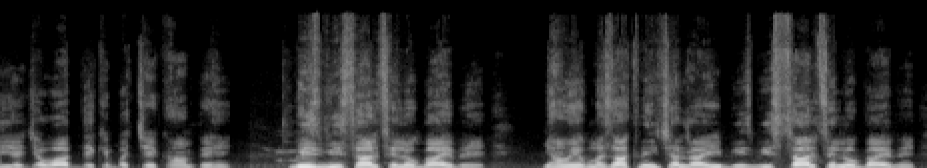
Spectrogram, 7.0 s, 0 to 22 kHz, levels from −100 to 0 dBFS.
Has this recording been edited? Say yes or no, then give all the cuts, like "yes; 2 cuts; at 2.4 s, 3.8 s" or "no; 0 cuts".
no; 0 cuts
